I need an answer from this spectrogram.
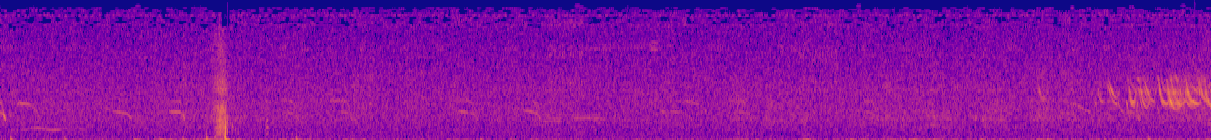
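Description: Faint, short high bird chirps scattered throughout, over a steady low rumble. A few sharp knocks come through, the loudest about a second in. Near the end there is a brief, fast high trill.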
